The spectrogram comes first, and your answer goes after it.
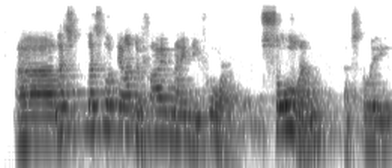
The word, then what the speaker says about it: Solon: Solon, that's the way it's pronounced.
